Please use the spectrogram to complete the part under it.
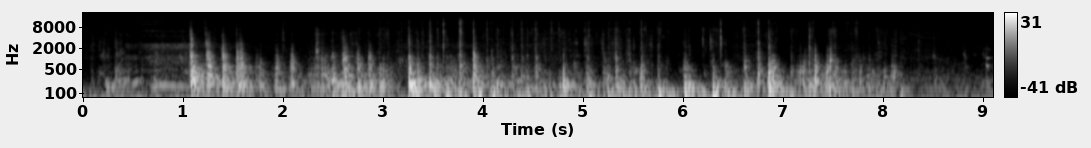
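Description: A fish flaps and thumps on the floor of a boat.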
